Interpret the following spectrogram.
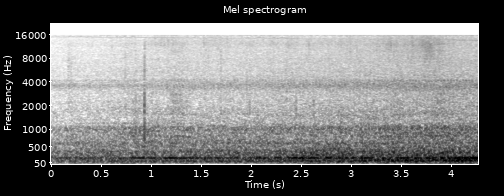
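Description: A faint steady low hum over a background hiss, slowly growing louder, with a couple of faint clicks.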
